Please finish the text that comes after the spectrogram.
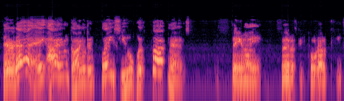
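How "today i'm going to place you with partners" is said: put-on high, slow old teacher voice; creaky elderly teacher announcing; old person voice. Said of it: "I need to have a old person voice".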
